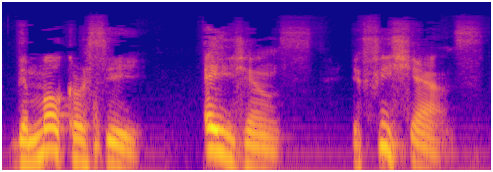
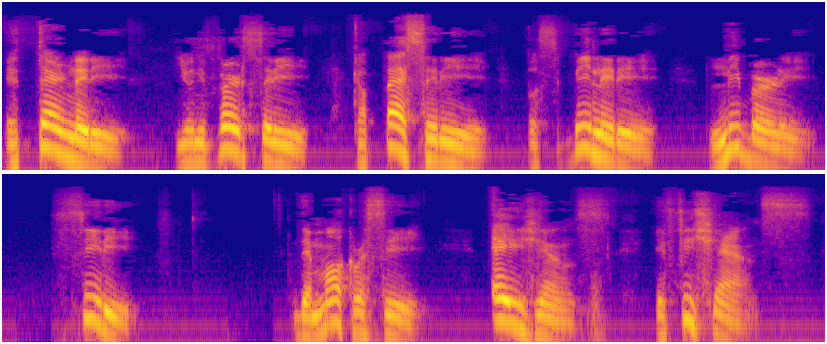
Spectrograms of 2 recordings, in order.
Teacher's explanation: a sílaba forte está lá mais para o começo da palavra, esse stress está mais para o começo da palavra e não para o final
